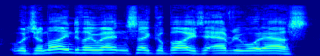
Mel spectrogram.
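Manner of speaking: put-on lightly slurred drunk Irish friend; mock drunken slur. Drunk Irish buddy asking to say goodbye, lightly slurred. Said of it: "he slurs to me".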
